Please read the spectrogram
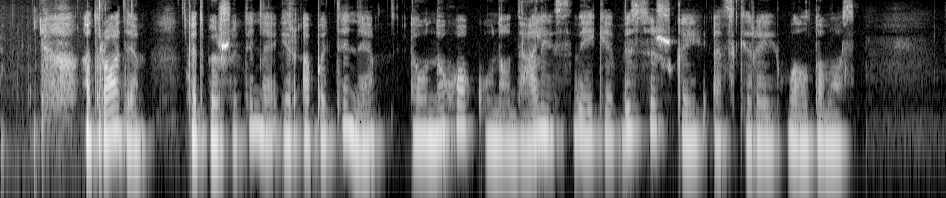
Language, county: Lithuanian, Šiauliai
